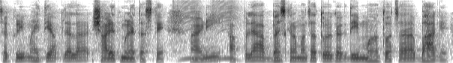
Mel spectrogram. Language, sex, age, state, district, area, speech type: Marathi, male, 30-45, Maharashtra, Pune, urban, spontaneous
